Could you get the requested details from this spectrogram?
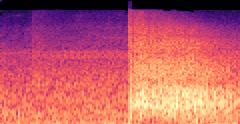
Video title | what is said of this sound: [아저씨 야구해요?] 데상트(Descente) 글러브 종류별로 다 모아봤다!! 오늘은 데상트 Day~♥ | 이렇게 소리도 딱딱한 소리가 나요.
